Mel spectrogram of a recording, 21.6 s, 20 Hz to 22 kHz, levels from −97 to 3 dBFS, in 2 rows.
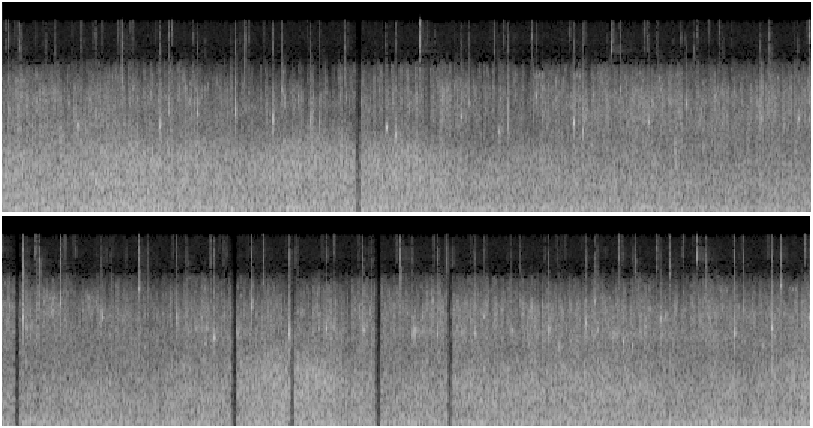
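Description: A brief held, fading tail of sound, then a skip ahead, at 4.69, 10.94, 13.82, 14.61, 15.74 and 16.70 s. These are bursts of packet loss: the receiver extended the last sound for 55 to 65 ms while turning it down, then resumed about 60 ms further on.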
